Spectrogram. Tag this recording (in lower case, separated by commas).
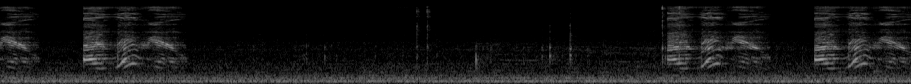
speech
